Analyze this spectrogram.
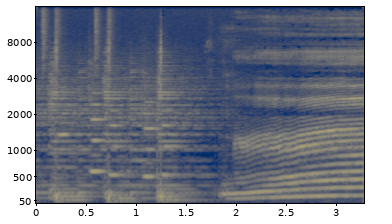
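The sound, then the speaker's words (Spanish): A voice imitates a cow mooing in a children's song about a cow lowing in its stable, drawing out one long, sustained tone that rises slightly in pitch after three sharp beats. “Imitemos la vaca de Don Pedro Pablo, esa que muge en el establo.”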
